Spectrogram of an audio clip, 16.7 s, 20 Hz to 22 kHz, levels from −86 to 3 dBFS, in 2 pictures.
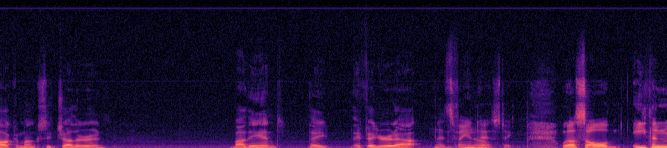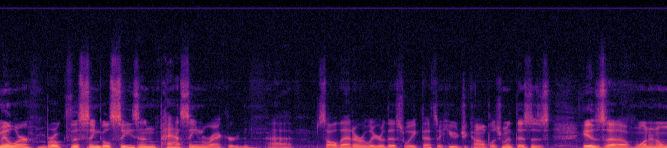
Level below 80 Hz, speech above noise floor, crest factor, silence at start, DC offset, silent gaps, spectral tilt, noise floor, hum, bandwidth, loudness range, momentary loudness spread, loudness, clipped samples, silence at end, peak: -56 dBFS; 29 dB; 20 dB; 0 s; under 0.1%; none; -6 dB/octave; -55 dBFS; none; over 20 kHz; 8 LU; 17 LU; -27 LUFS; under 0.1%; 0 s; -8 dBFS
